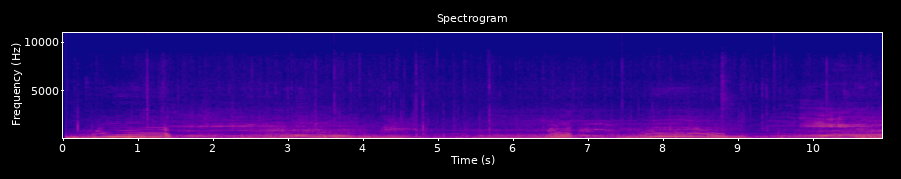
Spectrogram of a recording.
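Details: Black Angus cows, part of a herd of 140 offered for sale; several deep, drawn-out moos overlap, one long low call opening, others answering at varied pitches, a strong one near eight seconds, steady farm murmur behind.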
